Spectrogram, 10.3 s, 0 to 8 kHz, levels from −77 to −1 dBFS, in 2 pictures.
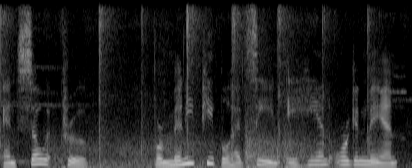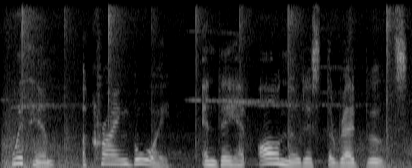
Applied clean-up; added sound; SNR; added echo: none; Walk, footsteps; 15 dB; none.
